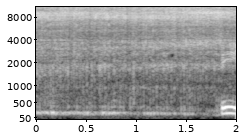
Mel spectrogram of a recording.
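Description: Saker six-inch cordless mini chainsaw running steadily, its chain cutting into a small tree trunk: a steady low electric-motor hum with chain rattle. Speech starts just before the end.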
